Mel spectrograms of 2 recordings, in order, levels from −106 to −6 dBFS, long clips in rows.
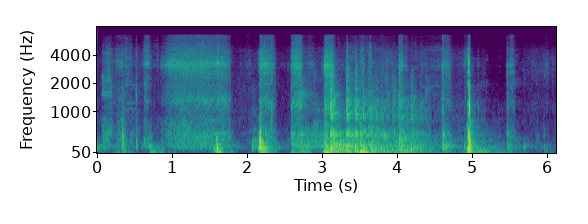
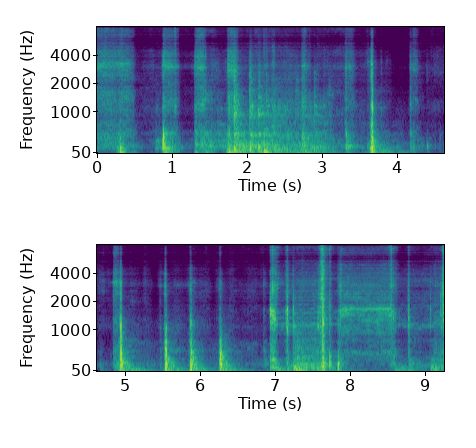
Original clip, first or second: first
